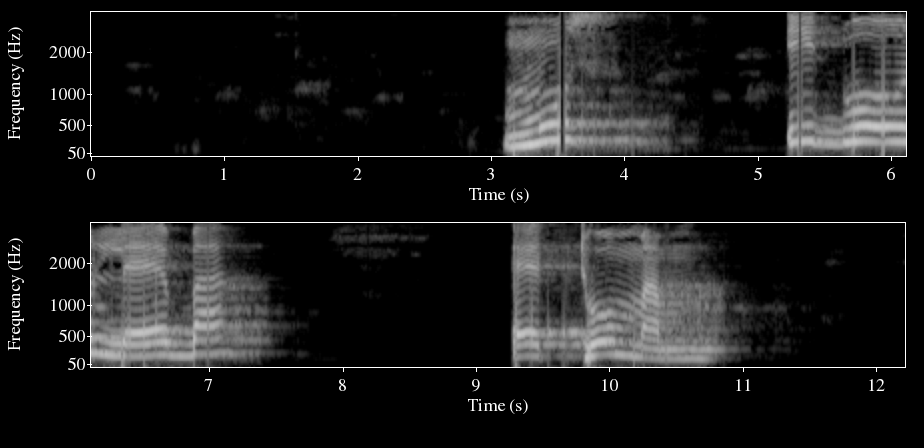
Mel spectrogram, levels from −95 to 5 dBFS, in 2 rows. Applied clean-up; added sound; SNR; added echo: none; none; none; none.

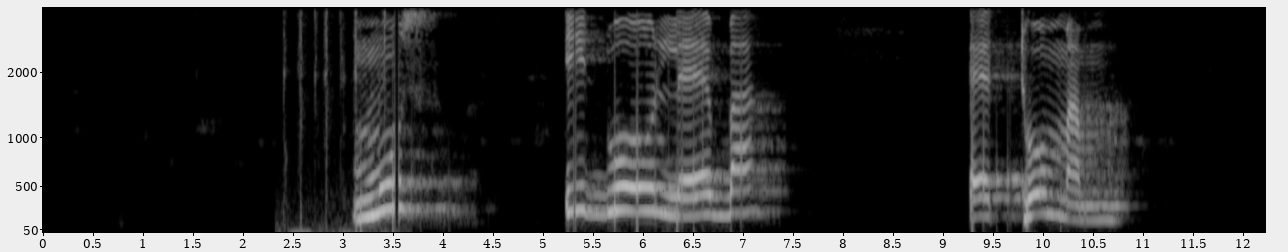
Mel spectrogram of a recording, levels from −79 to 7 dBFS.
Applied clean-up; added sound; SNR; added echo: none; Scissors; 16 dB; none.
